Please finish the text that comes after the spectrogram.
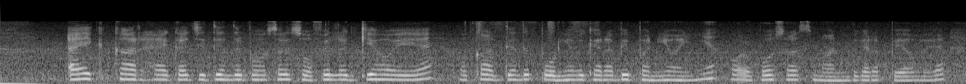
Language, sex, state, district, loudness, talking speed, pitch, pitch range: Punjabi, female, Punjab, Pathankot, -18 LUFS, 175 wpm, 220 Hz, 210-225 Hz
